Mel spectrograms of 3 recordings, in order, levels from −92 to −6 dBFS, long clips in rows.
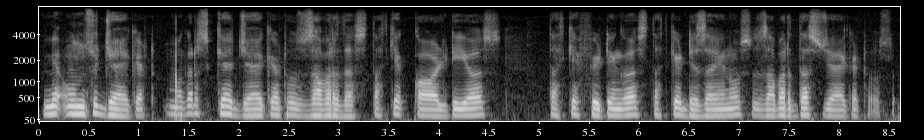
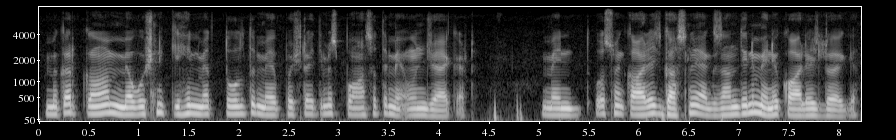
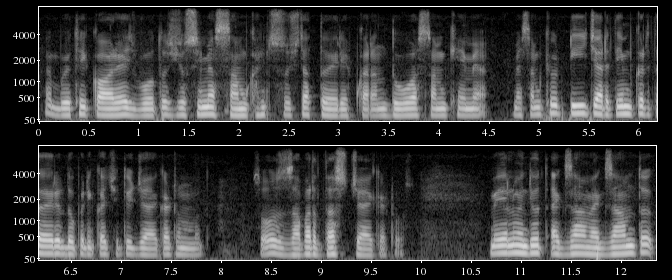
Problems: constant background noise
